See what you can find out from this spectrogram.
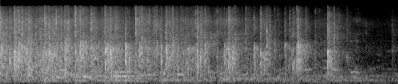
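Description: An audience bursts into steady, dense applause, many hands clapping in a continuous wash that stays loud before thinning and fading out near the end.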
